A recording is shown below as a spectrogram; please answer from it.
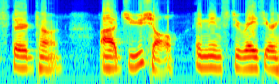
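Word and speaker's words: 举手: So 举三声, and then 手 is 三声. Both 三声 is third tone, so they're both third tone.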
